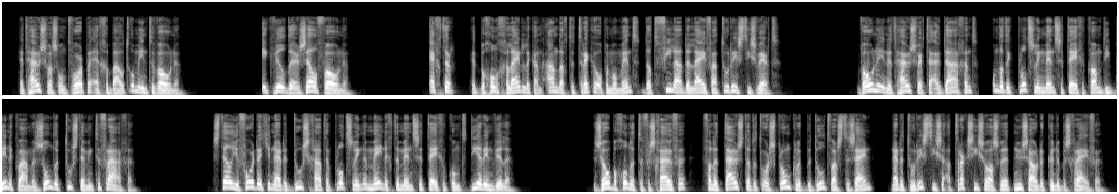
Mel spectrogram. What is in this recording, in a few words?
Dutch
